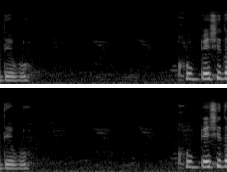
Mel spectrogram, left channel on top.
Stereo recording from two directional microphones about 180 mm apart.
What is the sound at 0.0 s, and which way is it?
Speech, centre (ahead or behind).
